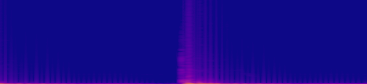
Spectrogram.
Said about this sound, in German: Ich stampfe sanft auf.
